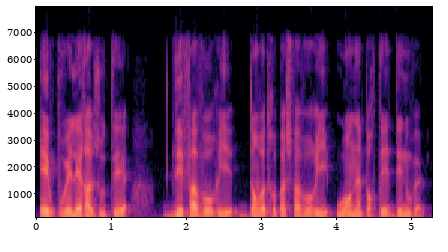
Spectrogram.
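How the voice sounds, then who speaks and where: A man's voice: on the low side, little pitch movement, moderate pace, dark tone, dull audio. A man narrating a tutorial in a casual, slangy and enthusiastic way. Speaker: video creator presenting a voice-changer tool.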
